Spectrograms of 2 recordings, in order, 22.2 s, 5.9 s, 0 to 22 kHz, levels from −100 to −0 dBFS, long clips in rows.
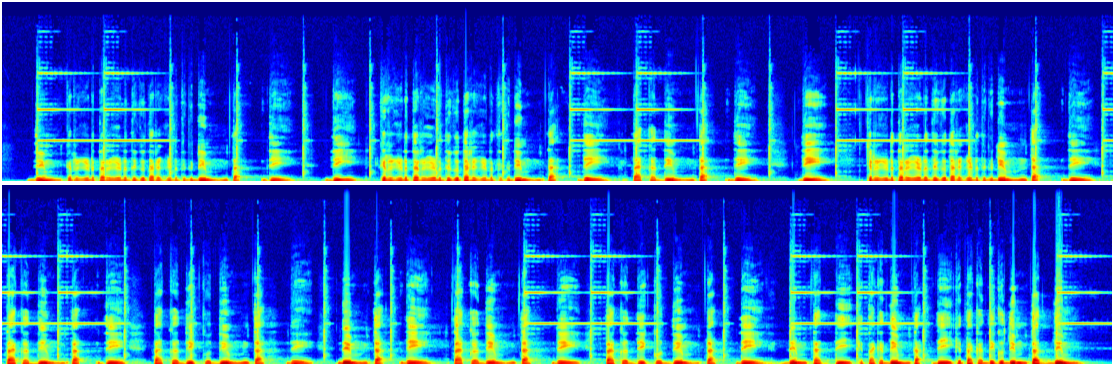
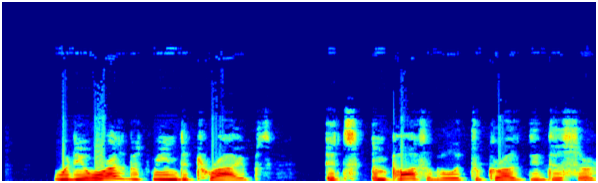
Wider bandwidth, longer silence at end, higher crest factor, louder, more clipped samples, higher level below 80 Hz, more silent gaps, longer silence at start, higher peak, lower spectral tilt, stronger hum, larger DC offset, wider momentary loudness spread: first, 14 kHz vs 8 kHz; first, 0.2 s vs 0 s; about the same, 16 dB vs 14 dB; second, -17 LUFS vs -13 LUFS; neither; first, -38 dBFS vs -60 dBFS; neither; second, 0.25 s vs 0.55 s; about the same, 0 dBFS vs 0 dBFS; first, -7 dB/octave vs -5 dB/octave; neither; first, 0.1% vs under 0.1%; second, 8 LU vs 11 LU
